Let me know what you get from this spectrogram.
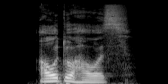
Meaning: car dealership, car dealer (business that sells new or used cars at the retail level)
- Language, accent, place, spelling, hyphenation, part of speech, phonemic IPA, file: German, Germany, Berlin, Autohaus, Au‧to‧haus, noun, /ˈaʊ̯toˌhaʊ̯s/, De-Autohaus.ogg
